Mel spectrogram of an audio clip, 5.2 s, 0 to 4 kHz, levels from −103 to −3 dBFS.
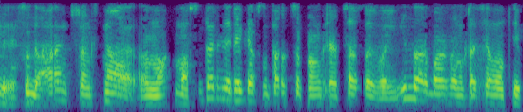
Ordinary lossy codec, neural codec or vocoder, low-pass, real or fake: AAC, 24 kbps; codec, 44.1 kHz, 2.6 kbps, SNAC; 3.6 kHz; fake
